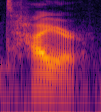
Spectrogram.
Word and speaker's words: Tyre: was a city of Tyre not like the stuff you draw you put on your cars this is spelled differently Tyr e is the capital city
